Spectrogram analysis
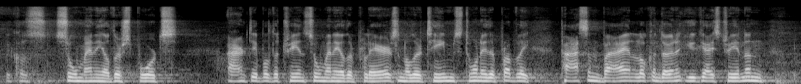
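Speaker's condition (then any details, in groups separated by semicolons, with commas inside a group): No condition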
